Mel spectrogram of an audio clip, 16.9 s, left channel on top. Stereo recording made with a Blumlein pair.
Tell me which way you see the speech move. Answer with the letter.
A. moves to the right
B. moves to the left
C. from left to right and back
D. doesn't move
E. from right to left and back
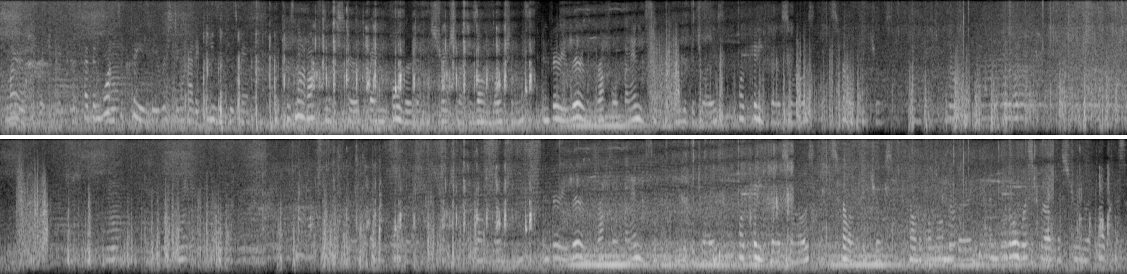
A.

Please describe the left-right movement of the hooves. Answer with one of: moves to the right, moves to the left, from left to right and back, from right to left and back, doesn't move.
moves to the right.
